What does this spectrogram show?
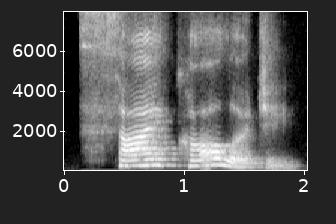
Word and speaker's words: psychology: vai pronunciar o h psychology p is Silent não pronunciamos o p p é silencioso Silent p nós não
